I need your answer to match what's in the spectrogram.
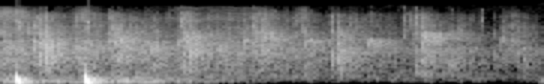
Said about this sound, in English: That is worthy of a praise. Clap your hands and celebrate the goodness of the Lord with me.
